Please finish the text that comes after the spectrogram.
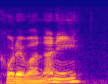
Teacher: raising your intonation makes that a question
